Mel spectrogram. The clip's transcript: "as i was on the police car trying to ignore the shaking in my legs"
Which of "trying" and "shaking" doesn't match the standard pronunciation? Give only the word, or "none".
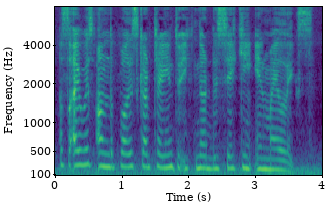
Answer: shaking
